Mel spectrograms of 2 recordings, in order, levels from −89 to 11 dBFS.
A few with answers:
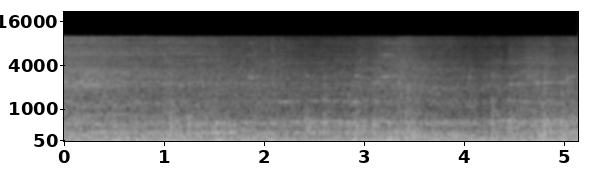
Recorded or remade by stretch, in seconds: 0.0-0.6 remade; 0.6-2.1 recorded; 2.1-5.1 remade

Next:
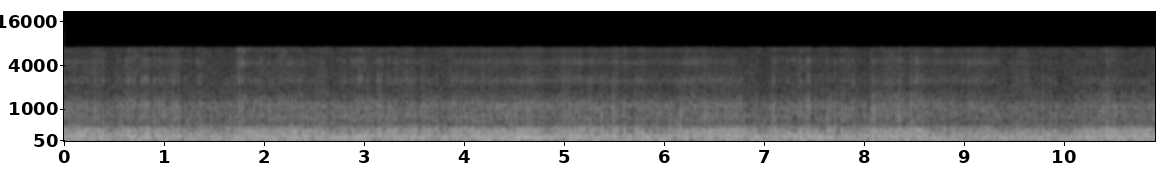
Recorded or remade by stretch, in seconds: 0.0-4.0 recorded; 4.0-6.4 remade; 6.4-8.5 recorded; 8.5-9.3 remade; 9.3-10.9 recorded

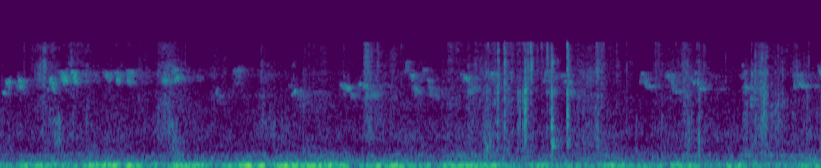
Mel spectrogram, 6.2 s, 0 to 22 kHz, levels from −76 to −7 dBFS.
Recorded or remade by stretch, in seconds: 0.0-6.2 recorded

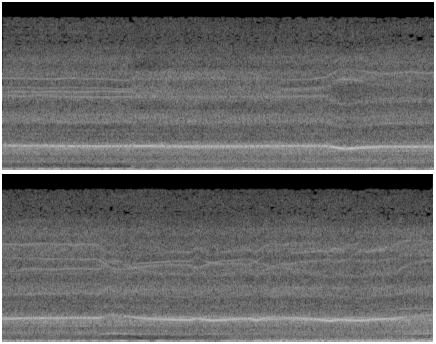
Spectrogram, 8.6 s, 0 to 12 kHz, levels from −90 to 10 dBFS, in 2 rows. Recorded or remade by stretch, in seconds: 0.0-1.3 recorded; 1.3-2.8 remade; 2.8-8.6 recorded

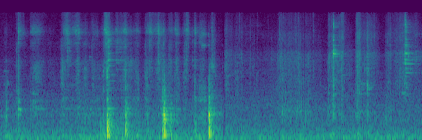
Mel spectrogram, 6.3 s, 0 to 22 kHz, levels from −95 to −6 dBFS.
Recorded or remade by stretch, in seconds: 0.0-6.3 recorded

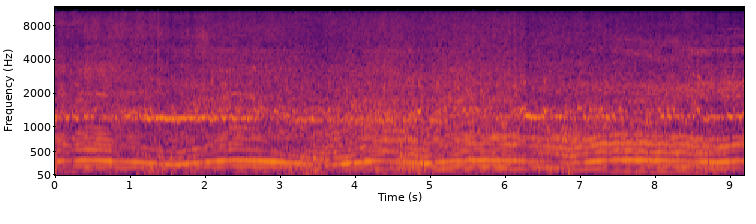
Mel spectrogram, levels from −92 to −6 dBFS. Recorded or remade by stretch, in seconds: 0.0-3.5 remade; 3.5-4.1 recorded; 4.1-9.2 remade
